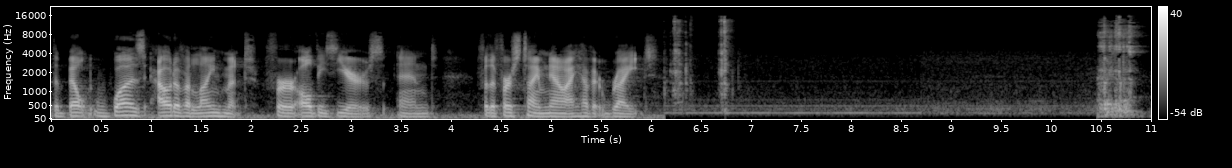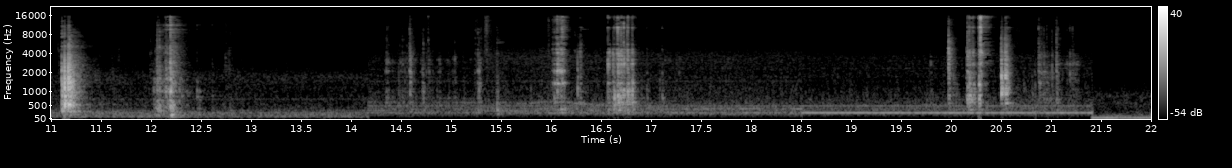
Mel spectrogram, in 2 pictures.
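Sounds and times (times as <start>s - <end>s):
steel parts clanking: 6.2s - 6.9s, 10.5s - 11.3s, 14.2s - 17.2s, 20.0s - 21.4s.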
